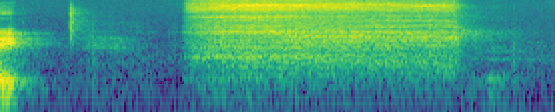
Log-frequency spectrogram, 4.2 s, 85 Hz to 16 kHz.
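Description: A lung hit on a sub-ohm vape, a 0.14 ohm build fired at 110 watts: a steady airy hiss of air and vapour lasting about two seconds, preceded by a small click.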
